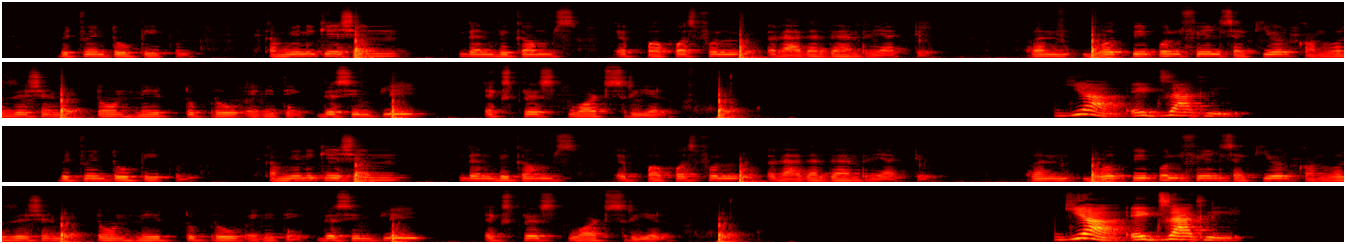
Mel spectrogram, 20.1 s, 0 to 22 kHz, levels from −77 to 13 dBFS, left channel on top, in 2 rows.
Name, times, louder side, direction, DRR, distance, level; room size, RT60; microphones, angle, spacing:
voice 1, 0.4-1.4 2.0-3.0 3.4-4.3 4.6-7.0 7.7-13.2 13.7-15.1, equal, 10° left, 1.3 m, -34 dB
sound 1, 1.5-2.1 2.3-3.4 4.1-9.7 10.0-11.0 11.7-12.0 12.7-13.5 13.9-14.4 14.8-15.7 16.0-16.1, left 2 dB, 65° left, 1.5 m, -37 dB
voice 2, 18.0-19.4, right 7 dB, 80° right, 0.6 m, -25 dB
8.9 x 7.0 x 4.3 m
head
